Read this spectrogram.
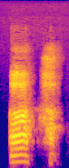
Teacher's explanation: visarga is air which echoes the vowel which it follows. And it is capable of changing shapes depending on what follows.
